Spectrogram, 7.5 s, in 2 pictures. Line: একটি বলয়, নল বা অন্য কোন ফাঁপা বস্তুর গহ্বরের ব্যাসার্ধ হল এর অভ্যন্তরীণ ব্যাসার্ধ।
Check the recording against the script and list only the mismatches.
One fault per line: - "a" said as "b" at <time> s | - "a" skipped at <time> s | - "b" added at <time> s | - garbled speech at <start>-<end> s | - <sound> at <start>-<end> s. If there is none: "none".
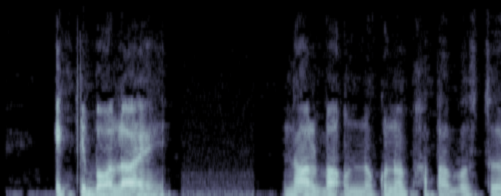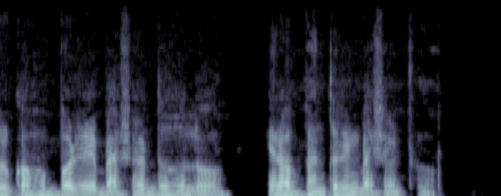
none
